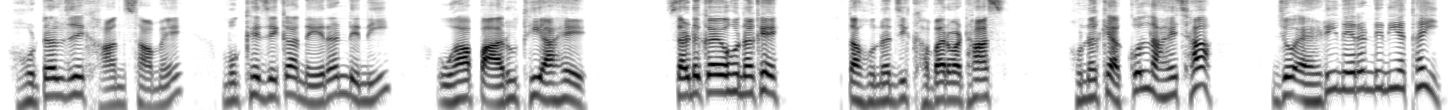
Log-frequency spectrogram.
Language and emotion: Sindhi, angry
